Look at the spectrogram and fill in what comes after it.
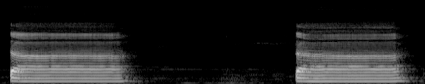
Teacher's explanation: জিহ্বার আগা উপরে দাঁতের আগার সাথে লাগিয়ে তা উচ্চারণ করতে হবে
